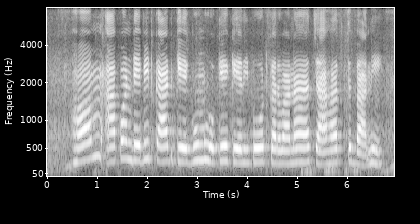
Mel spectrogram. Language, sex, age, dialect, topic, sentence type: Bhojpuri, female, 18-24, Southern / Standard, banking, statement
